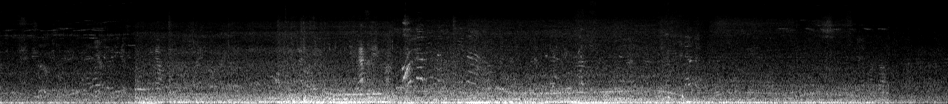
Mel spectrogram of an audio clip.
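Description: Inside a moving city bus: the engine and road rumble, swelling about three seconds in and easing off toward the end, with passengers' voices in the background.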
